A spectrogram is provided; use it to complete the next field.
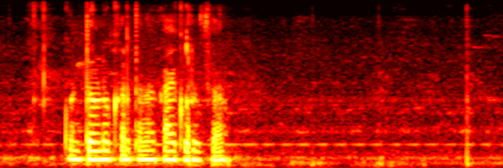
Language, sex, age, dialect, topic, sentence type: Marathi, male, 60-100, Southern Konkan, banking, question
